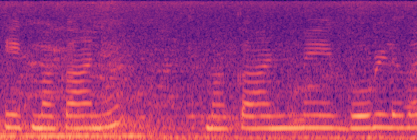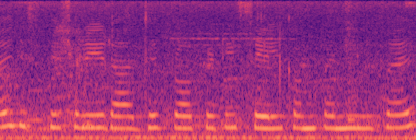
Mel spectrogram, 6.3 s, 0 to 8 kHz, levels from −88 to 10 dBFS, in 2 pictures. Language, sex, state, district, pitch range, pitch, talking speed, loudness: Hindi, female, Chhattisgarh, Balrampur, 255-275 Hz, 265 Hz, 165 wpm, -15 LUFS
